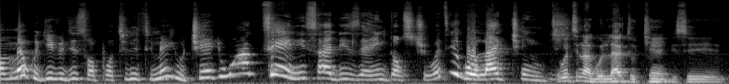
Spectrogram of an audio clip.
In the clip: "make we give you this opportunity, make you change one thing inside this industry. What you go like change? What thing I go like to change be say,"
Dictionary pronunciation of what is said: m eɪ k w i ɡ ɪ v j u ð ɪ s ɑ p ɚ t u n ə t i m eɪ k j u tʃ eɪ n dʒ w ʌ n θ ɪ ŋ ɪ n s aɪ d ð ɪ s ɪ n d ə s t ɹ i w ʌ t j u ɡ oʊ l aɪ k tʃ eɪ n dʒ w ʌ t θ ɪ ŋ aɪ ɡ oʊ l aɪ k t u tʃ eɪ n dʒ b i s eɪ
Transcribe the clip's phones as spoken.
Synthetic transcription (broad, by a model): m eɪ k w i ɡ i v j u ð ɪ s ɑ p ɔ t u n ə t i m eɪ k j u tʃ eɪ n dʒ w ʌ n t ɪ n ɪ n s aɪ d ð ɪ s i n d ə s t ɹ i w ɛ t j u ɡ oʊ l aɪ k tʃ eɪ n dʒ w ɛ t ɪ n aɪ ɡ oʊ l aɪ k t u tʃ eɪ n dʒ b i s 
